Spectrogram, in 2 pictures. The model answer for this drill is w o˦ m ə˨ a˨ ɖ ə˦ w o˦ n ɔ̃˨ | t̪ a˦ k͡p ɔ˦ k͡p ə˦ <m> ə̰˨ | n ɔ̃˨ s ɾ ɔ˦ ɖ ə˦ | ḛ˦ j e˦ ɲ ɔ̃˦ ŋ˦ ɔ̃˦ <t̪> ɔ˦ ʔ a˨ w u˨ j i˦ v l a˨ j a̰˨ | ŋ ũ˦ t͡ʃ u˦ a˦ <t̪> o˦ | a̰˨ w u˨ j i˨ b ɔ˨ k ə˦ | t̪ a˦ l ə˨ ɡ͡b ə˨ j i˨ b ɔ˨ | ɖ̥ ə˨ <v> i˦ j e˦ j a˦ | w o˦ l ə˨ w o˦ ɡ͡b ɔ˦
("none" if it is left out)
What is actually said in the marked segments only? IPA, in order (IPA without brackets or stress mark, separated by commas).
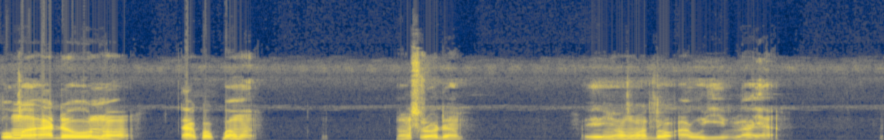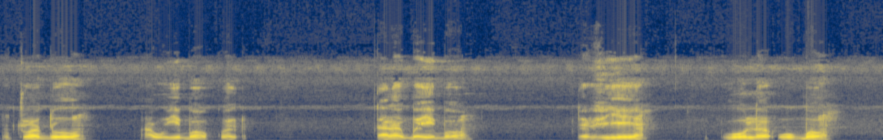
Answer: m, d̪, d̪, v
